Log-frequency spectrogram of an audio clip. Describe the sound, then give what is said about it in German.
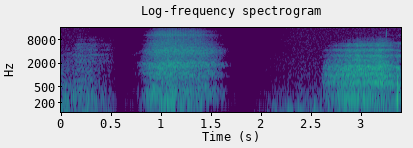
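Two slow, breathy airflow sounds, moderately loud, from a breathing exercise: a long, audible active nasal inhale with the chin slightly raised and a brief pause after it, then another long rushing breath. No one speaks. “Und beim letzten Mal denken wir an ein Lavendelfeld und atmen aktiv ein.”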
